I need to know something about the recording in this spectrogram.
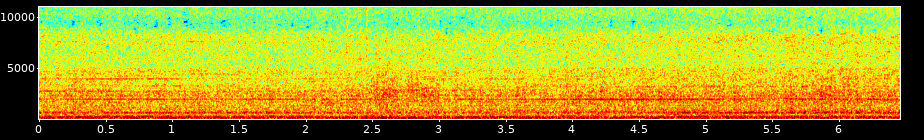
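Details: MAN Lion's Classic CNG bus with MAN E2876 LUH03 EEV turbo engine and Voith DIWA 864.3 4-speed automatic gearbox, accelerating: heavy engine drone with a steady whine on top, a noisy Voith gearbox plus a slight differential whine.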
